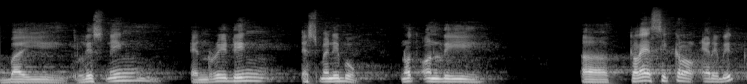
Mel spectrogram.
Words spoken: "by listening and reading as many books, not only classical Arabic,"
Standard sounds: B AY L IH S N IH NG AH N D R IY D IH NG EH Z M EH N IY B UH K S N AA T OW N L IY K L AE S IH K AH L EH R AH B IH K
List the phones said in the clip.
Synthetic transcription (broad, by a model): B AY L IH S N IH NG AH N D R IY D IH NG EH S M EH N IY B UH K N AA T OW N L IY K L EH S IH K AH L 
